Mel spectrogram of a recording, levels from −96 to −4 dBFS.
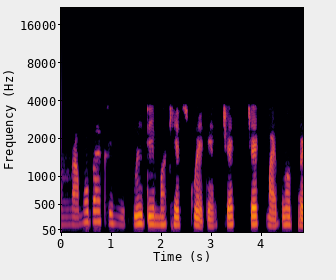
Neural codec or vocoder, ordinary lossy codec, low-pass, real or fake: codec, 16 kHz, 16 kbps, FreqCodec, larger model; none; 3.6 kHz; fake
